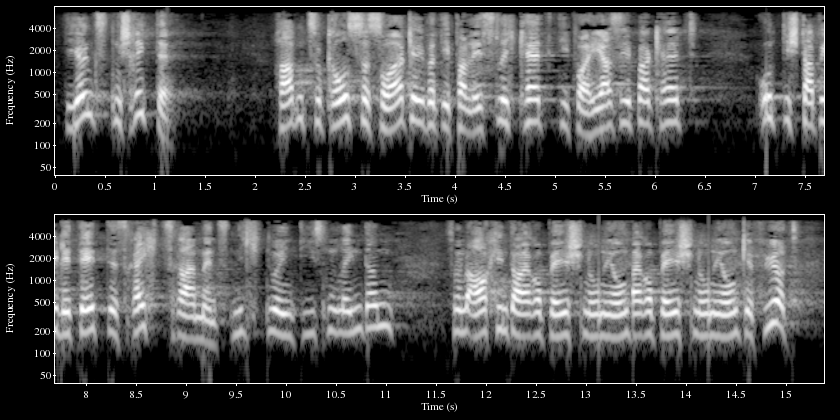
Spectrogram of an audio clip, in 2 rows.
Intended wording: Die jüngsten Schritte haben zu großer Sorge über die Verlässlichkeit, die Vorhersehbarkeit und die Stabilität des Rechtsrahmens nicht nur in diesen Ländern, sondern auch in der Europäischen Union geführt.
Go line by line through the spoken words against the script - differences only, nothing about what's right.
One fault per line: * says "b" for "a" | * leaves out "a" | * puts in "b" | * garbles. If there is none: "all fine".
* puts in "Europäischen Union"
